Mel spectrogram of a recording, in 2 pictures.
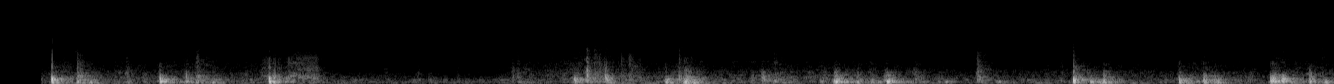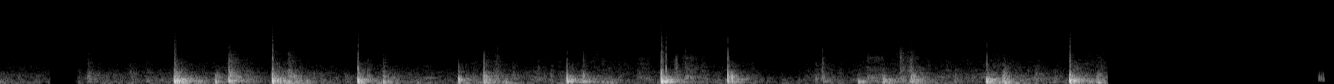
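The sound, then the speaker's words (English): A long run of recorded footsteps, picked up by a microphone, dull thuds at a steady walking pace. A short pause falls partway through, then the steps resume slightly louder and sharper before stopping. “I have the recording of those footsteps.”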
